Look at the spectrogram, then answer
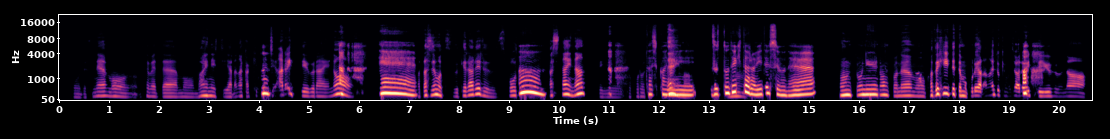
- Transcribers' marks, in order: disgusted: "気持ち悪い"; unintelligible speech
- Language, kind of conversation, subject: Japanese, advice, 毎日続けられるコツや習慣はどうやって見つけますか？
